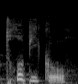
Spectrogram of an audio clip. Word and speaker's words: tropicaux: Final X not pronounced.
